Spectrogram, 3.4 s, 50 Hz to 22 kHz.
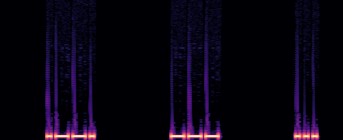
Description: Morse code, heard as a keyed tone, about 28 wpm, spaced as for 10 wpm, 700 Hz. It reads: POS
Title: 6x Character Spacing - Top 500 Words - 28wpm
